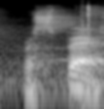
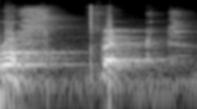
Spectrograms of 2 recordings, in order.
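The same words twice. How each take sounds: First: LEG catchphrase. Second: "Respect" shouted high and loud. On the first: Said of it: "L E G sayings". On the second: Asked to say it normally, shouting instead. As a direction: belt out "Respect". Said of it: "Just say "respect" normally". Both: Shown as a demonstration.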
